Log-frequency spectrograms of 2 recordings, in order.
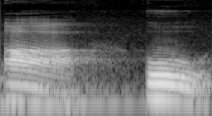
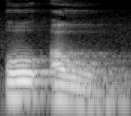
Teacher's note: गले से आवाज आ रही है, मतलब जीव के पिछले भाग से आवाज आ रही है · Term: पश्च स्वर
